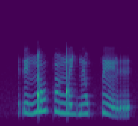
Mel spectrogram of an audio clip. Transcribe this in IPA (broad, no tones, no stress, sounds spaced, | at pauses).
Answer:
ɗ e ŋ͡ǃ o k ɔ̃ ŋ͡ǃ e ʎ b ẽ w pː ẽ r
